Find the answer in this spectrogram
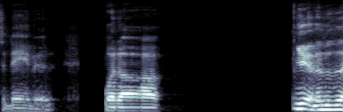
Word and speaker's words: D4VD: I never pronounced it David.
